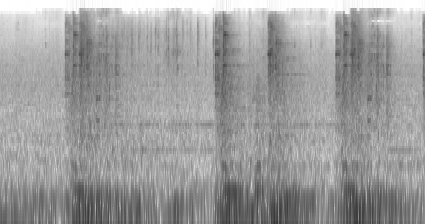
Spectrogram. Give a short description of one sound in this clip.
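A figure scrambles and thuds against a stone wall while climbing.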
